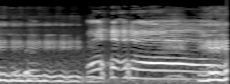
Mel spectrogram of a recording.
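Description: A toddler laughing: a wavering, bubbling laugh in the first second, a brief catch, then a drawn-out held vocal note.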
